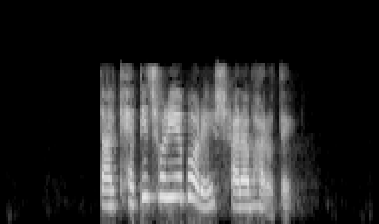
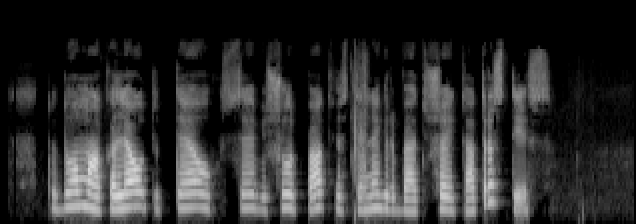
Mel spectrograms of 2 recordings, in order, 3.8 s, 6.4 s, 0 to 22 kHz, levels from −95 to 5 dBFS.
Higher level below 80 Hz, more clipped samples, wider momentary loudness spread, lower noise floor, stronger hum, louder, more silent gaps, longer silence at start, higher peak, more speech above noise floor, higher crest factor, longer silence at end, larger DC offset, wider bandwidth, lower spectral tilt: first, -68 dBFS vs -78 dBFS; neither; second, 12 LU vs 16 LU; first, -90 dBFS vs -71 dBFS; neither; first, -14 LUFS vs -23 LUFS; neither; first, 1 s vs 0.5 s; about the same, -2 dBFS vs -4 dBFS; first, 75 dB vs 48 dB; about the same, 16 dB vs 20 dB; about the same, 0.9 s vs 0.9 s; neither; second, 7.8 kHz vs 11 kHz; second, -1 dB/octave vs -4.5 dB/octave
